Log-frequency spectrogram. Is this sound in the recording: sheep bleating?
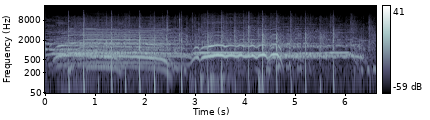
no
